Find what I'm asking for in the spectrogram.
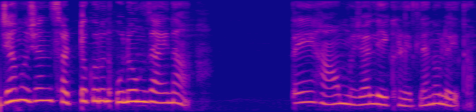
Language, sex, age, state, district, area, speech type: Goan Konkani, female, 18-30, Goa, Canacona, rural, spontaneous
